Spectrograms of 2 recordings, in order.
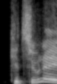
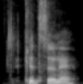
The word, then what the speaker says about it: kitsune: Kitsune. Okay. I've heard it pronounced both ways. I know it's a Japanese word, and I've told Japanese has hard start and stops to every syllable, so it would be Kitsune.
